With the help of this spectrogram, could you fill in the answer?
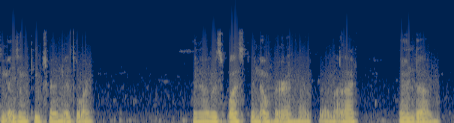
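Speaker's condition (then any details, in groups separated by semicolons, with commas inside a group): Cerebral palsy; wheelchair user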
